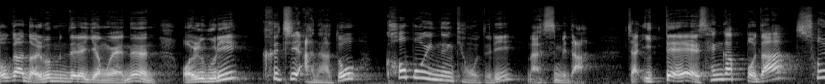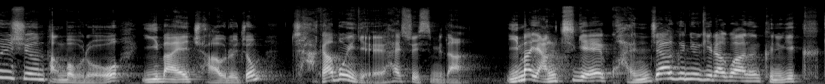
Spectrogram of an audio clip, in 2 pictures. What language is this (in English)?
Korean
